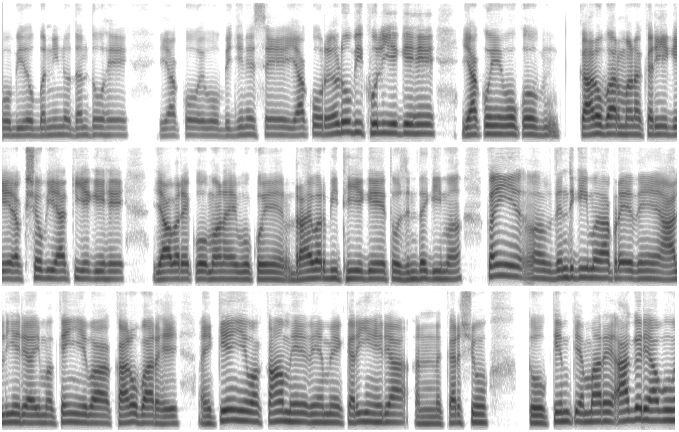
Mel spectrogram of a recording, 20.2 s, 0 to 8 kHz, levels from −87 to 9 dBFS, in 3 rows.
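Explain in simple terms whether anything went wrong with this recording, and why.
Something went wrong with the automatic gain control right at the start. From 0.05 to 1.35 s it judged the input too loud and turned itself down step by step, so the speech starts loud and then sinks, background and all. This is automatic gain falling.

Then from 1.55 to 7.79 s the same control decided the input was too quiet and turned itself back up over about six seconds. The speech and the background noise swell together, much louder by the end. This is automatic gain rising.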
